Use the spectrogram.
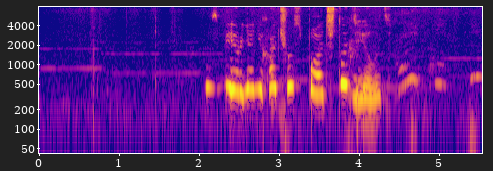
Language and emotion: Russian, sad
